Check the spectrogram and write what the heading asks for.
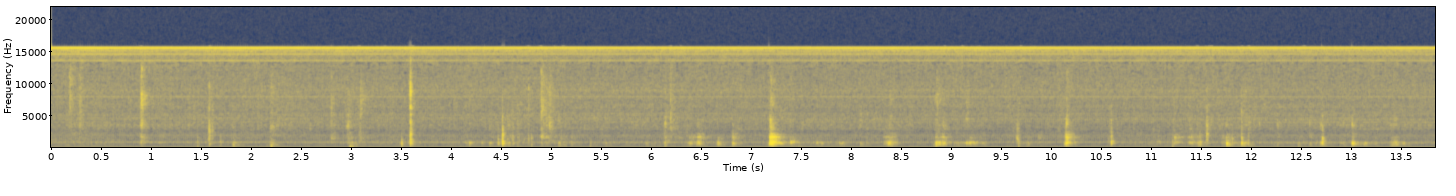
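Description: A puppy biting and pushing a clear plastic bottle, making irregular plastic clicks and crackles that come more often in the second half.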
